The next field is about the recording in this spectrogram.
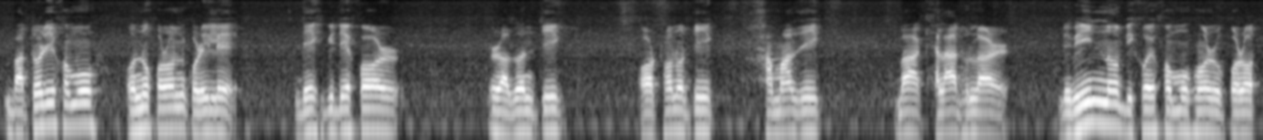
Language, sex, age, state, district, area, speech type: Assamese, male, 45-60, Assam, Golaghat, rural, spontaneous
